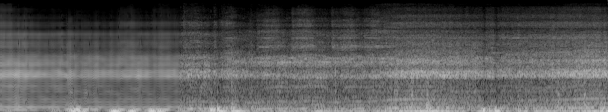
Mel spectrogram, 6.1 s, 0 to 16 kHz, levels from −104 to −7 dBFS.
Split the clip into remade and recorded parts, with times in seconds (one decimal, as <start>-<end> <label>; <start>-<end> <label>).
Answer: 0.0-1.8 remade; 1.8-6.1 recorded

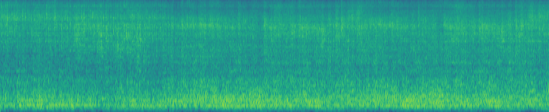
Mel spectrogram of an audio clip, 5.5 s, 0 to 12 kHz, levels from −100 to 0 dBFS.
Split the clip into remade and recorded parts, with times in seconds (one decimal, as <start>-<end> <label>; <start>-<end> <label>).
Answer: 0.0-1.9 recorded; 1.9-5.5 remade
